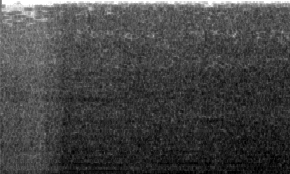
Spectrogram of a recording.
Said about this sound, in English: Cars converge on a clearing.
